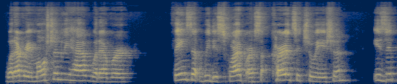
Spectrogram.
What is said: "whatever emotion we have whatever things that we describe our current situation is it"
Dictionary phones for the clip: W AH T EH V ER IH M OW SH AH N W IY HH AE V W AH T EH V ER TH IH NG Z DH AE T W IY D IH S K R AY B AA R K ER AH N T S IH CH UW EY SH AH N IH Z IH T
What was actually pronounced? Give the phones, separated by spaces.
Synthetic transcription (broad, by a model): W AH T EH V ER IH M OW SH AH N W IY HH AE V W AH T EH V ER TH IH NG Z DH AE T W IY D IH S K R AY B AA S K ER AH N T S IH CH UW EY SH AH N IH Z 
